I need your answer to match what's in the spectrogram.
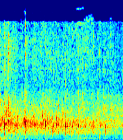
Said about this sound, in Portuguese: Enquanto isso, igreja, dê uma salva de palmas recebendo a todos esses irmãos que estão chegando aqui pela primeira vez hoje.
